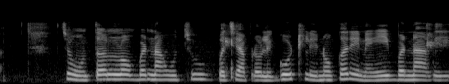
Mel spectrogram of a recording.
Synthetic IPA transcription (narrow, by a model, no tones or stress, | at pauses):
d͡ʒoɦũt̪əlnõbənaʋũt͡ʃʰũpət͡ʃʰiapɽoliɡoʈʰlinokəɾineibənaʋi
